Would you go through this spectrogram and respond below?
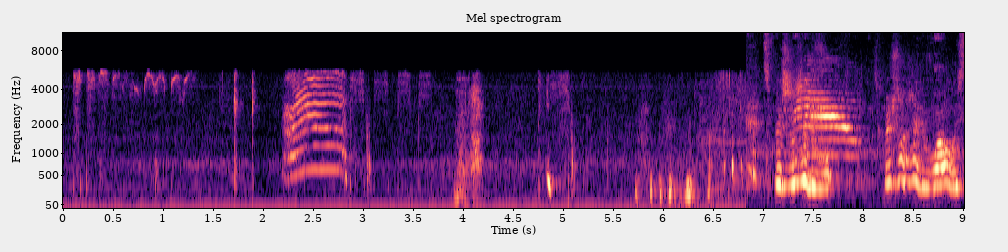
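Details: Domestic cats reunited with their owners, greeting them happily: a short series of arching, harmonic meows, with quieter calls before and after, and a woman speaking French affectionately over the later part.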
